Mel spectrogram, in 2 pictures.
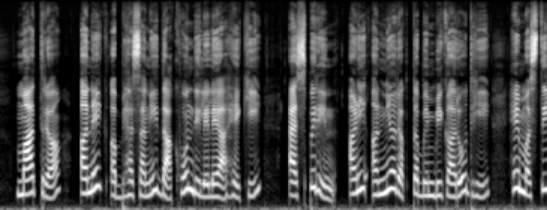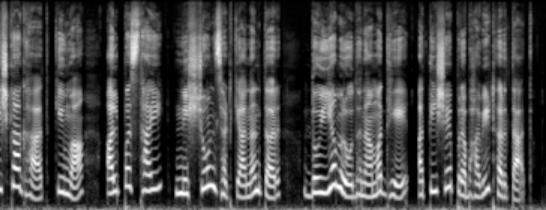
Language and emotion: Marathi, neutral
